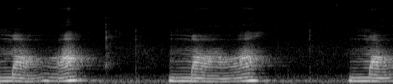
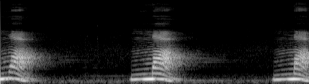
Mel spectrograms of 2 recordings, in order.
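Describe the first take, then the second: First: MA held long and low, without a sharp fall. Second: মা starting high and dropping sharply; Mandarin fourth tone. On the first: Teacher demonstrating a tone to Chinese learners, long held tone. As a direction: draw out মা on a low, sustained tone. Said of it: "তাহলে এটা আসবে". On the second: Teacher demonstrating the fourth tone to learners, falling tone. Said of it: "এটি উচ্চ থেকে নিচে নেমে আসে". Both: Shown as a demonstration.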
